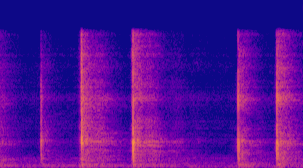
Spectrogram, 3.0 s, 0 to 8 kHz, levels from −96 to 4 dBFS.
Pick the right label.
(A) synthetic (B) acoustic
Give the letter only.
A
